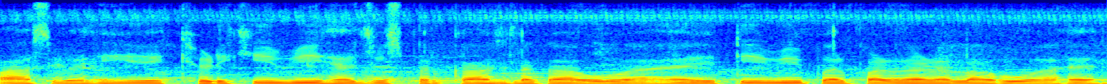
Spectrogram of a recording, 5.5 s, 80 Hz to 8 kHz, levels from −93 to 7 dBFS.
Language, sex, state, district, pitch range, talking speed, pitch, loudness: Hindi, male, Chandigarh, Chandigarh, 125-135 Hz, 195 wpm, 130 Hz, -15 LUFS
